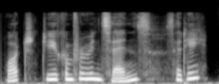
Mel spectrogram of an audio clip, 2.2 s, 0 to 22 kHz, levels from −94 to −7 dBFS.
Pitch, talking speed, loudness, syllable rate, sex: 220 Hz, 220 wpm, -15 LUFS, 5.5 syllables/s, female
